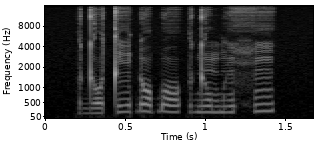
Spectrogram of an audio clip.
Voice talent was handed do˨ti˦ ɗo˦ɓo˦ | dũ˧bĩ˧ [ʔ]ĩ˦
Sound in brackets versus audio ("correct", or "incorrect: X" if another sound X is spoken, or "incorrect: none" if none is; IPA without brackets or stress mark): incorrect: h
